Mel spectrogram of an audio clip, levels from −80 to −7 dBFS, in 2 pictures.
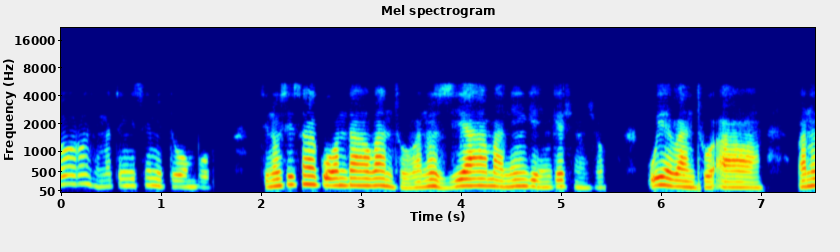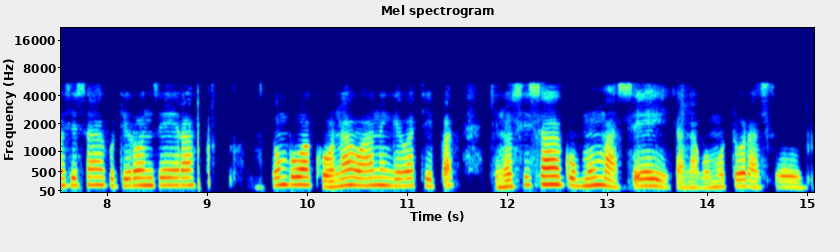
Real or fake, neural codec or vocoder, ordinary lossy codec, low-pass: fake; codec, 16 kHz in and 24 kHz out, 1 kbps, XY-Tokenizer; AAC, 32 kbps; 5.4 kHz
